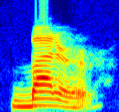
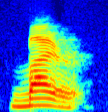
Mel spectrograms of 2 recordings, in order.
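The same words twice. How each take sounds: Both takes have the same delivery.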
